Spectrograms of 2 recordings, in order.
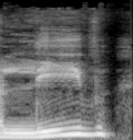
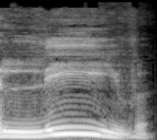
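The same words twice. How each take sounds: First: લીવ with a short i, as in live; short vowel. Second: લીવ with a long ee, as in leave; long vowel. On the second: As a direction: stretch the ee in લીવ. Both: Shown as a demonstration. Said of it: "બંનેમાં ફરક છે".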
